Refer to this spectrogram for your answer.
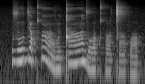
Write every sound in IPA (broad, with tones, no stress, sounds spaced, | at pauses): z o˦˥ d ø˥˨ qʰ ɑ̃ː˥˨ v ə̃˨ ǃ ɑ̃ː˦˥ d oː˨ qʰ ɑ˨ ǀ ɑ̃˨ f ɒ˨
